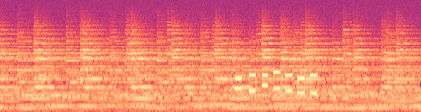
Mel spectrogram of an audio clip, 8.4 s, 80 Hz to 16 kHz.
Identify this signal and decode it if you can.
DTMF, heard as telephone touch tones, dialled by hand, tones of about 130 ms. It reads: 7509512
